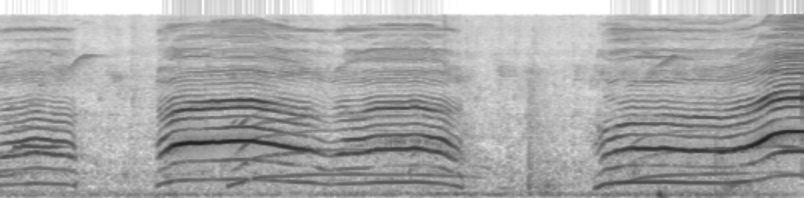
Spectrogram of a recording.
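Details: Two domestic cats in a fight, drawn-out wailing yowls in three loud bursts, the middle one longest, the last rising in pitch toward the end.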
